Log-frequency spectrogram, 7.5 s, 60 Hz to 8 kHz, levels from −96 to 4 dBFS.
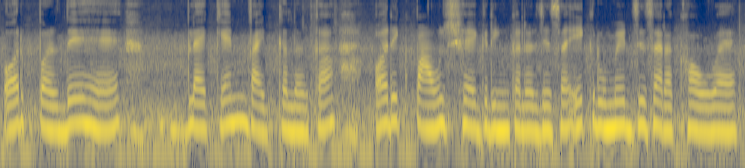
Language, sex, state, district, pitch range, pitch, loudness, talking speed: Hindi, female, Gujarat, Valsad, 185-210 Hz, 195 Hz, -12 LUFS, 175 wpm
